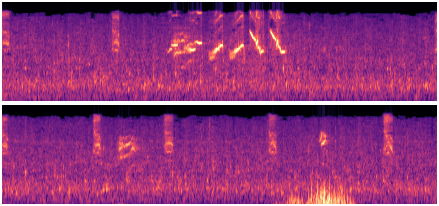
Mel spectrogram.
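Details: Rusty-collared seedeater in fast Tui Tui Zel Zel de Fibra song for training young birds: an early quick burst of high rising whistles, then soft scattered clicks and a low dull thump near the end.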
